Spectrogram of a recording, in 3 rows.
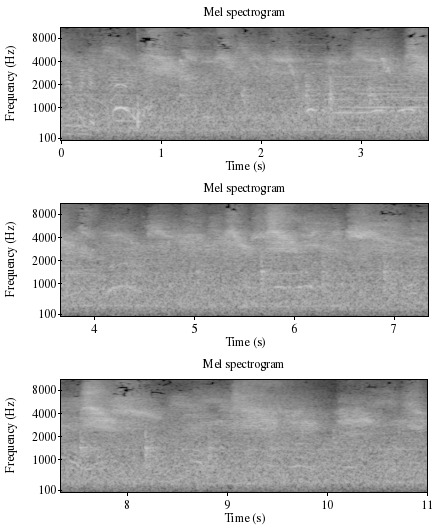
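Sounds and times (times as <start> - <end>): birds chirping: 0.0 - 11.0
steady outdoor hiss: 0.0 - 11.0.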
